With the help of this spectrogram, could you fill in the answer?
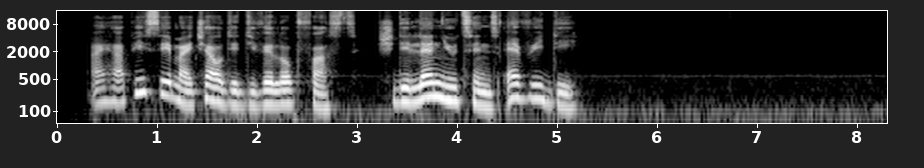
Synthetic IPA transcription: ʔa̰ɪɦapisemaɪt͡ʃaɪldedivɛlɔpfast | ʃidelɛ̃nːjutɪ̃nsɛvɹide

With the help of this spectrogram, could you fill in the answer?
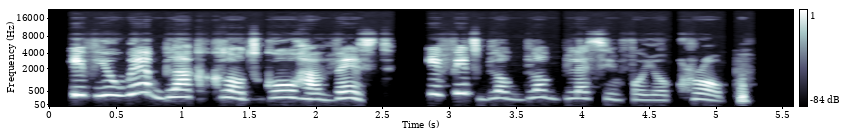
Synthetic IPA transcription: ifjuwɛblakːlɔtɡoɦavɛst | ifitblɔk̚blɔk̚blɛsĩŋfɔjɔkʰɹɔp

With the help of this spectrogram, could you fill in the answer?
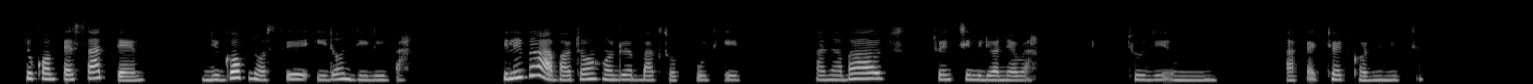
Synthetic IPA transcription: tukɔ̃mpɛ̃nsat̚dɛ̃m | diɡɔvnɔseidɔ̃ndiliva | d̥ilivaabaʊtwɔ̃nɦɔ̃ndɹɛd̚baksɔv̥fudet | ãnabaʊtː | wɛ̃ntʰimiljɔ̃nɛɹa | tʰudi | afɛ̰k̚tʰɛdkʰɔmjunitʰi

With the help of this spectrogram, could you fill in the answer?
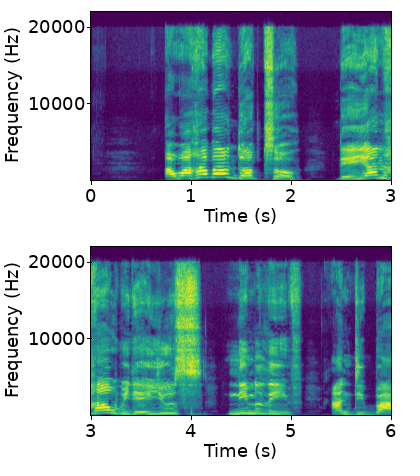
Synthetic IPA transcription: awaɦabadɔk̚tʰɔ | dejanɦawwidejuz | nĩmliv | ãndiba

